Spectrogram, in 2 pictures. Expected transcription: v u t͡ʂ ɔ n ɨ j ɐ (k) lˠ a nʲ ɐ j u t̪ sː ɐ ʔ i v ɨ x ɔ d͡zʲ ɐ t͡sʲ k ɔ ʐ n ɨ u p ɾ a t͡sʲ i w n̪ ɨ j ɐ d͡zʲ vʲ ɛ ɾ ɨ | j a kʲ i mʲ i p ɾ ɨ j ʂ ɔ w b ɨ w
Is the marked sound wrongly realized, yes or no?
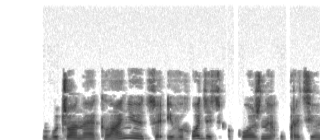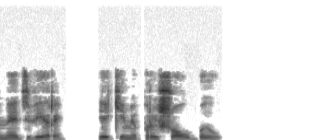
no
